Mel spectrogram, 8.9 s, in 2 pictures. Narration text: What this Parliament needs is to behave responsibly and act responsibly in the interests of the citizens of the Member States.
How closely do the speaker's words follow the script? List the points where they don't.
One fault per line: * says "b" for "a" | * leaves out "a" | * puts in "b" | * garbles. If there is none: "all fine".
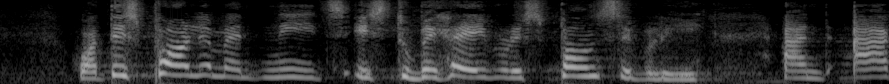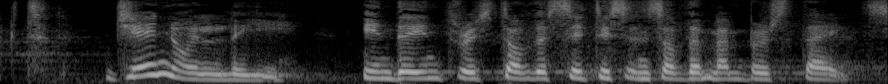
* says "genuinely" for "responsibly"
